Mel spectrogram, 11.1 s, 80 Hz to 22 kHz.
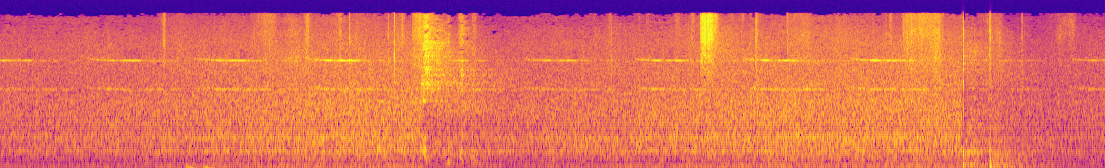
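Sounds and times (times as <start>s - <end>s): rumbling hall background noise: 0.0s - 11.0s.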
